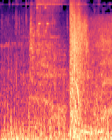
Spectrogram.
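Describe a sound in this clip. A flail whooshes through the air.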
